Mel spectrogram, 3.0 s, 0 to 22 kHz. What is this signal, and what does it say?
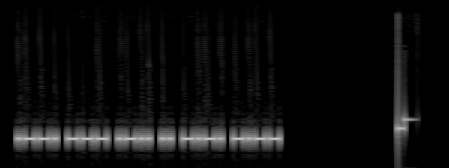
Morse code, heard as a keyed tone, about 47 wpm, 700 Hz. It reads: POLICY
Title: Sentences from Top 1000 Words - Review Part 5 - New Word Drill - 50wpm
